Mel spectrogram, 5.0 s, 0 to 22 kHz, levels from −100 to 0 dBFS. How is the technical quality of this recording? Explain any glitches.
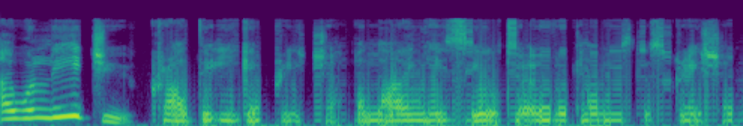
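The recording degrades badly after its first second. From 0.99 s to the end at 4.96 s the speech carries robotic sound from repeated short buffers, a rigid metallic buzz fixed at 200 Hz, most likely from 5 ms chunks replayed while most real audio is skipped. Unlike a pitch shift, the buzz stays at one frequency regardless of the speaker's intonation.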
